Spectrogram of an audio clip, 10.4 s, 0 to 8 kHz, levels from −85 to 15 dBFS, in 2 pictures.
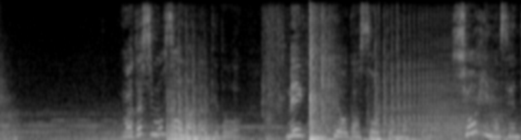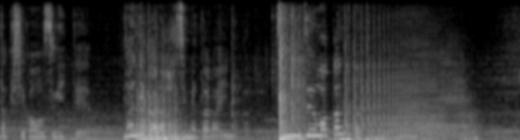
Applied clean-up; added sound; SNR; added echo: none; Slam; -4 dB; none.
